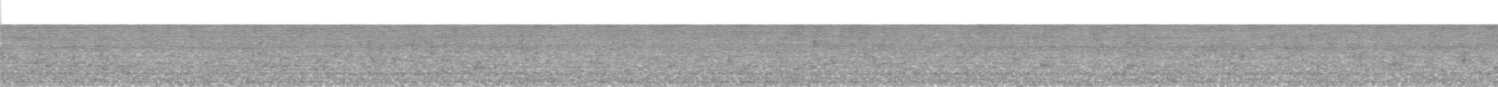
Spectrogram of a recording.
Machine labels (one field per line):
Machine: pump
